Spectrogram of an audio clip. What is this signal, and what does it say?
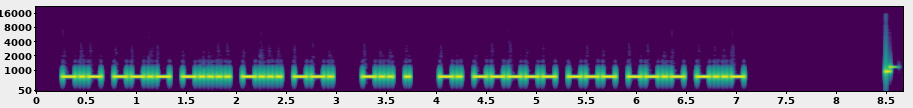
Morse code, heard as a keyed tone, about 27 wpm, 700 Hz. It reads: KQ6BG DE N0OQX
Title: USA Callsign DE Callsign - 5 Characters - 28wpm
